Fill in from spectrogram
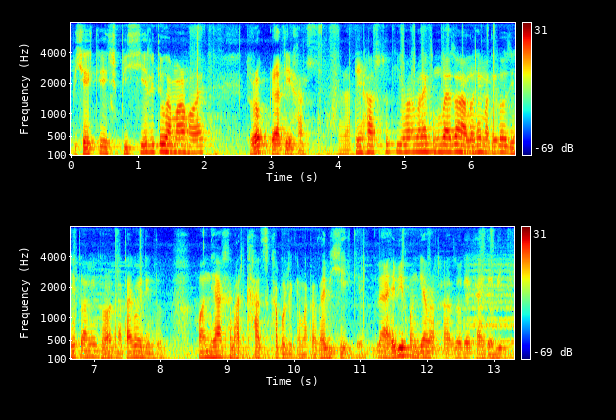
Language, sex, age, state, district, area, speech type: Assamese, male, 18-30, Assam, Nagaon, rural, spontaneous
